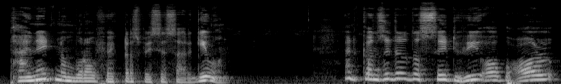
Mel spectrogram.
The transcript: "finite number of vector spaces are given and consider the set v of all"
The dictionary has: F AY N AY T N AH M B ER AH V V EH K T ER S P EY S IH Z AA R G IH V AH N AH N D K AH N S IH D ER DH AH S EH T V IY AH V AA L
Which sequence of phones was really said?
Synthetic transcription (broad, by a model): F AY N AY T N AH M B ER AH V F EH K T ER S P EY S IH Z AA R G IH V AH N AH N D K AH N S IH D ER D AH S EH T V IY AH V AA L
